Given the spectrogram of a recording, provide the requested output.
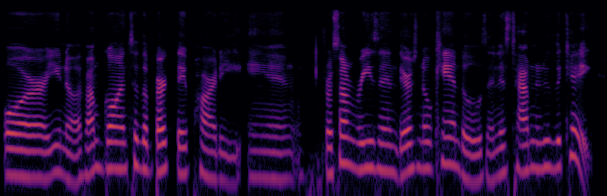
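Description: Deep-voiced woman on a podcast, calm and thoughtful, lots of mm-hmms, dry mic. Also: normal speed, no room sound. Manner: supportive, reflective, lots of affirming backchannel. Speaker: podcast co-host. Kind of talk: casual chat.

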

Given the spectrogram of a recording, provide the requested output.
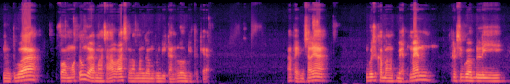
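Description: A man's voice: lowish voice, normal speed, pauses often, a little mellow. A man talking as a guest on a casual podcast, easygoing and thinking aloud with fillers.

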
